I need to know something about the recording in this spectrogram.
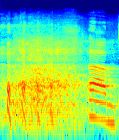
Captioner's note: laughter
